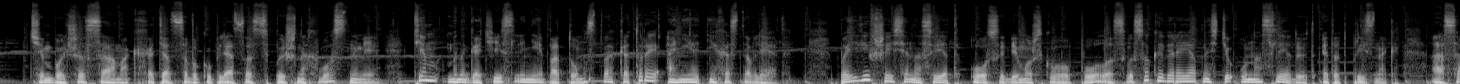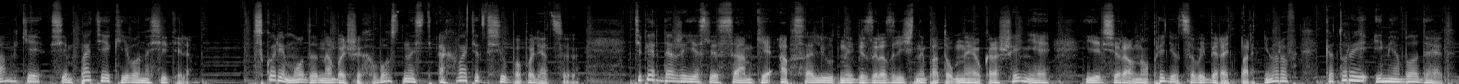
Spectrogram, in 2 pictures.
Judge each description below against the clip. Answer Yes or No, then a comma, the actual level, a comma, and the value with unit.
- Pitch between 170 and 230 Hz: No, very low, 95 Hz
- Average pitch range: No, wide, 6.0 semitones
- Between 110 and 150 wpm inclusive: Yes, average, 115 wpm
